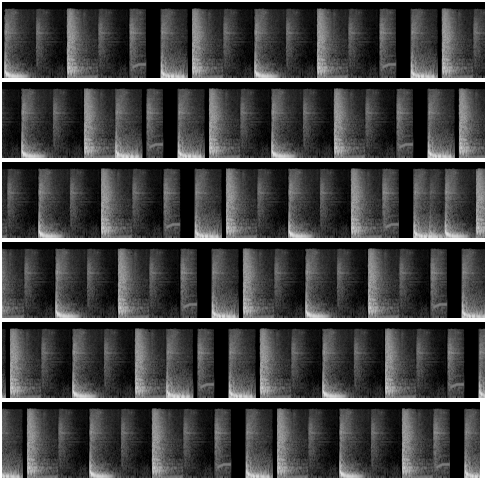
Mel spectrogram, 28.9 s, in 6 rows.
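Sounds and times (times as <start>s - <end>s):
orchestral beat: 0.0s - 28.9s.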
